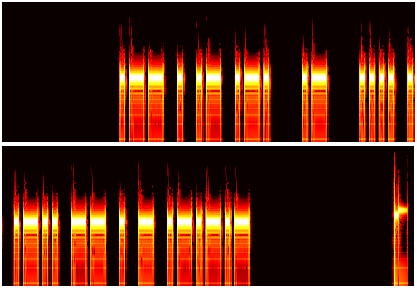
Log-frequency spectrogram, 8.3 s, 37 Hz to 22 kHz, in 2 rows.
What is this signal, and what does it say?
Morse code, heard as a keyed tone, about 25 wpm, 690 Hz. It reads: WEAR A HELMET.
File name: Easy Sentences with Hints - 25wpm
